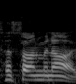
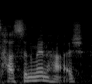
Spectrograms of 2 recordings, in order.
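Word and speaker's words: Hasan Minhaj: television good please because everyone that says your name says hassan minaj yeah but the real way you pronounce it and this is a big deal because my parents are here it's hassan minhaj and people always mispronounce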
